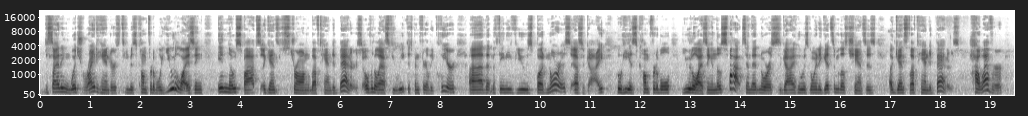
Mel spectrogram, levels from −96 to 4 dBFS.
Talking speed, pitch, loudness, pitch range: 180 wpm, 145 Hz, -22 LUFS, 135-155 Hz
